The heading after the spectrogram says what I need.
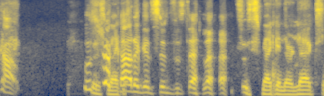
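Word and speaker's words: Senzatela: Cinzatella, yeah.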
